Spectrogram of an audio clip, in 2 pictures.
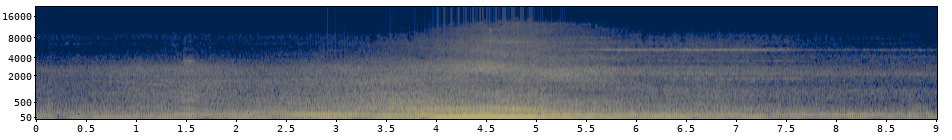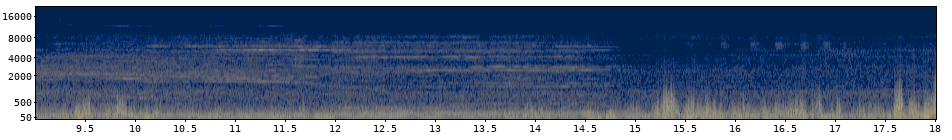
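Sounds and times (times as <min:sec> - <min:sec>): vehicle passing by: 0:00.0 - 0:06.1.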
